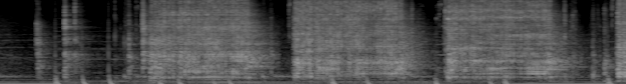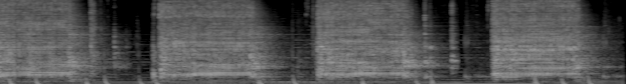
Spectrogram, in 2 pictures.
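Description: A power tool tightens hardware on a Lifetime Adventure Castle playset in about six loud, rattling bursts. Each burst lasts roughly two seconds and is separated by short pauses, close to the listener.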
